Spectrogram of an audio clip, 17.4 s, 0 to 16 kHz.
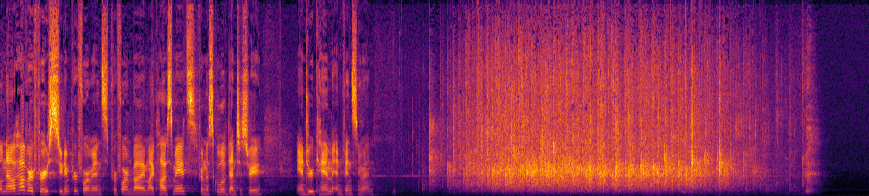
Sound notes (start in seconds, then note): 8.4 audience applauds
